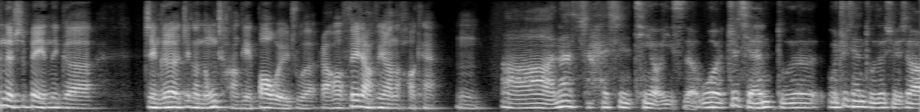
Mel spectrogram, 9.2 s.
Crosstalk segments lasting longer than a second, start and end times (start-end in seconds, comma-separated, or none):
none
